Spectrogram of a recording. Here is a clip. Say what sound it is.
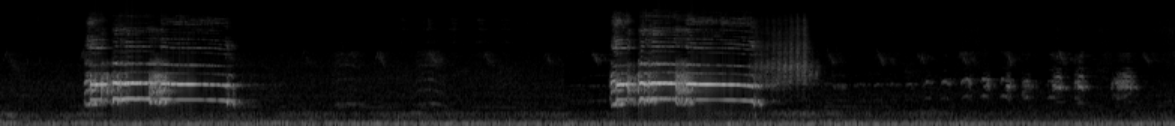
Rooster shouting twice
